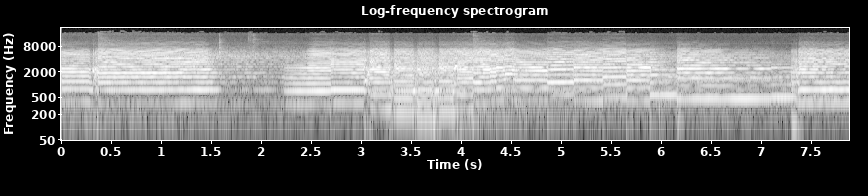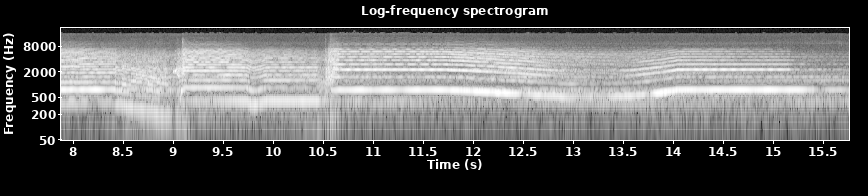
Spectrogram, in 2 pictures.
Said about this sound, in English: Echo with a whammy bar, man, it just makes for cool stuff.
